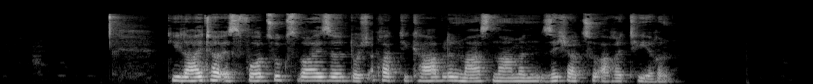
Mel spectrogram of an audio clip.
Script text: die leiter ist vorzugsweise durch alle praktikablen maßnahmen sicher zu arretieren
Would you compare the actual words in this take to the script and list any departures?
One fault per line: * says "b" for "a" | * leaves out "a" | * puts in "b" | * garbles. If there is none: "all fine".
* leaves out "alle"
